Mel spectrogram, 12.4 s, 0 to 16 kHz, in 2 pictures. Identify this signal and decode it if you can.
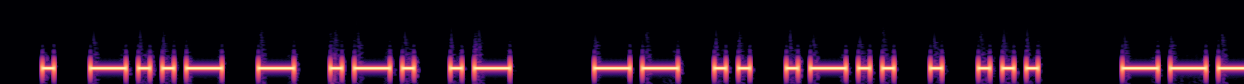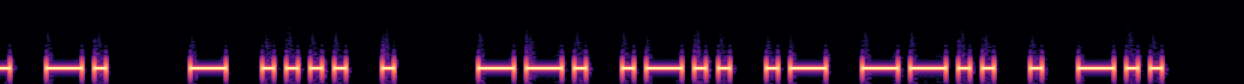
Morse code, heard as a keyed tone, about 20 wpm, 700 Hz. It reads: EXTRA MILES ON THE GLAZED
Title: Pangram Challenge v2 - 20wpm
